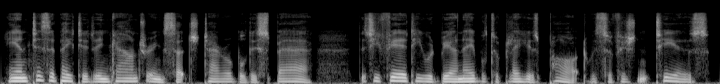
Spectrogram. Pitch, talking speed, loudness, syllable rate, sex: 130 Hz, 165 wpm, -19 LUFS, 5.3 syllables/s, female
